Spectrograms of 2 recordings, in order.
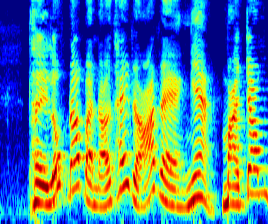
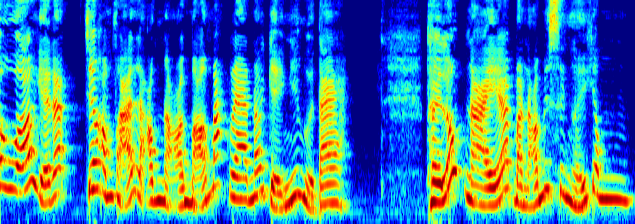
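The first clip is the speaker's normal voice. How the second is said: ordinary talk, nothing marked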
